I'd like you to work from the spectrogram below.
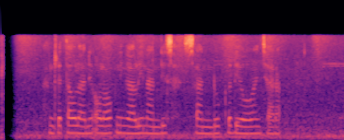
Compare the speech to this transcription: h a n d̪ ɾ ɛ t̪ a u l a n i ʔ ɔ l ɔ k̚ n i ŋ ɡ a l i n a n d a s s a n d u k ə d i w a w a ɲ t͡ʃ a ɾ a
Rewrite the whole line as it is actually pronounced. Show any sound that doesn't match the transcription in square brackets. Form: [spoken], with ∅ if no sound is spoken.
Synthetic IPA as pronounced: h a n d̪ ɾ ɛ t̪ a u l a n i ʔ ɔ l ɔ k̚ n i ŋ ɡ a l i n a n d [i] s s a n d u k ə d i w a w a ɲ t͡ʃ a ɾ a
